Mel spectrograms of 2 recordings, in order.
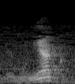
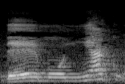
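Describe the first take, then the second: First: Said in the usual way. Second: Demoníaco drawn out slow, loud and high; emphatic answer. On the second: Acted. Preacher answers his own question, Demoníaco slow and loud. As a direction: land Demoníaco slowly like a verdict. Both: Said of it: "¿cómo?".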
